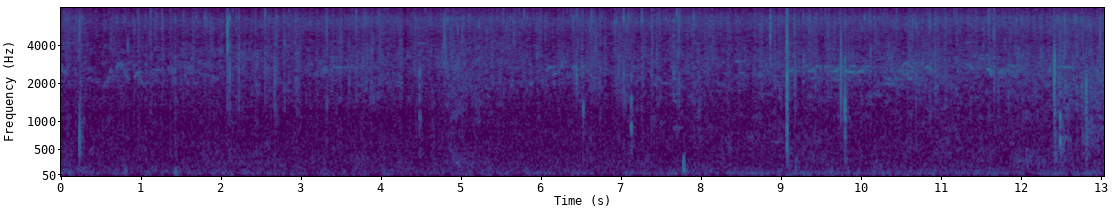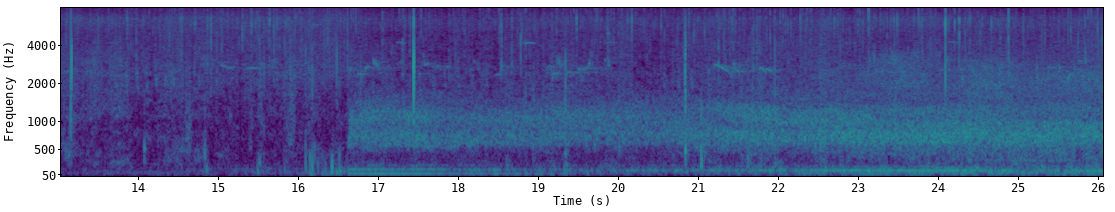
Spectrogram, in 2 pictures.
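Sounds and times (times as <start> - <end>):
distant bird calls: 16.6 - 26.0
soft clicks: 16.6 - 26.0.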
